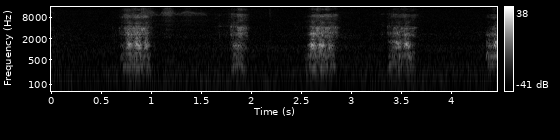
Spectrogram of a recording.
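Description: Stone marten (beech marten) giving four short, harsh scolding calls about a second apart, the third the longest and loudest: agitated threat calls at an intruder close to its den.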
